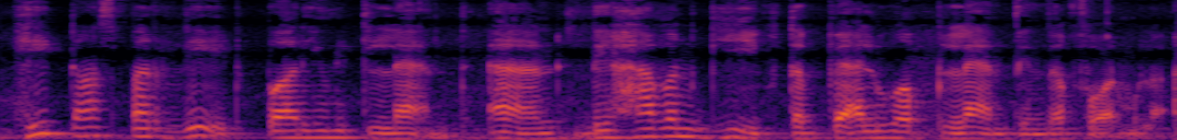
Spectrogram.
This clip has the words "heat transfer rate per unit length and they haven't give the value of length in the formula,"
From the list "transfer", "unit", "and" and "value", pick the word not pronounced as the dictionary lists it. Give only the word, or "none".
transfer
